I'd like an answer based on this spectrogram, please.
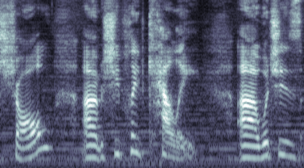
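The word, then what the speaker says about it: Schaal: for kristen i think her last name is pronounced shawl she played kelly which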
